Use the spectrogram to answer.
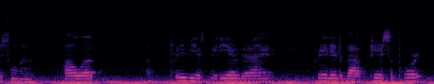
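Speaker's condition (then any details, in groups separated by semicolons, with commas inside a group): Cerebral palsy; has had speech therapy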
